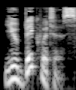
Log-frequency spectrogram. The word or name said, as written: ubiquitous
